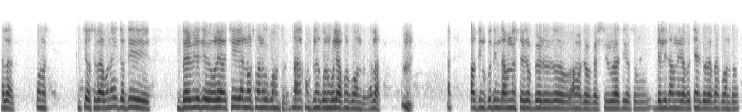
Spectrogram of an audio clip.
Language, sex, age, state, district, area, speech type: Odia, male, 30-45, Odisha, Sambalpur, rural, conversation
